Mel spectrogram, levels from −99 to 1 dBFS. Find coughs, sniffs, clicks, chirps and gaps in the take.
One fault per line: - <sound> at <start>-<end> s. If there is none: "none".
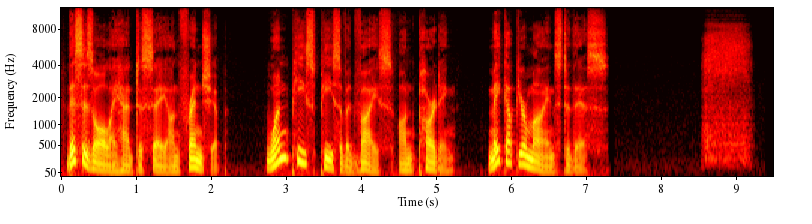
- sniff at 8.5-9.3 s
